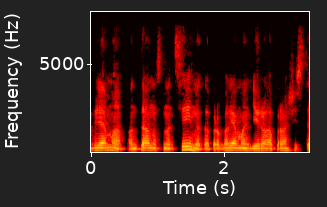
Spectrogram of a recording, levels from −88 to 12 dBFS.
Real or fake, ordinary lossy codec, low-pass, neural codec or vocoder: fake; MP3, 48 kbps; 7.2 kHz; codec, 24 kHz, 0.9 kbps, WavTokenizer, medium speech release version 2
